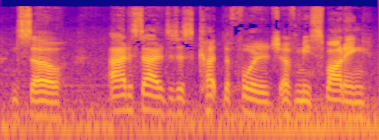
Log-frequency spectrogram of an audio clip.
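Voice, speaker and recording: The speech moves at a fairly slow pace in a dry sound with no echo, with light background noise. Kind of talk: casual vlog commentary. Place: street. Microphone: phone near.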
